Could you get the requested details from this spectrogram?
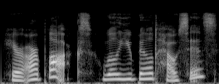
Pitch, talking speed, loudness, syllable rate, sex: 245 Hz, 190 wpm, -18 LUFS, 5.0 syllables/s, female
